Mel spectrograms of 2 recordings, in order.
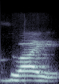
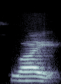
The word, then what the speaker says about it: zwei: 1 next is 2 so 2 is why again it is not zwei it's why so uh in the countings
